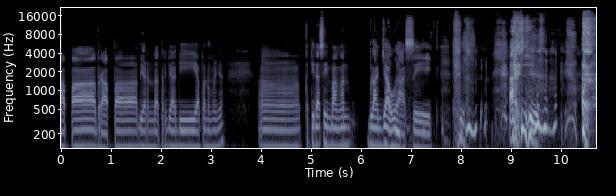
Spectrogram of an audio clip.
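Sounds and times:
speech: 0:00.0 - 0:10.7
harsh coughs: 0:09.0 - 0:10.7.

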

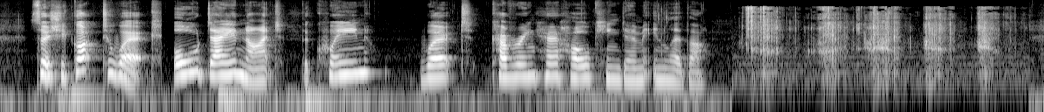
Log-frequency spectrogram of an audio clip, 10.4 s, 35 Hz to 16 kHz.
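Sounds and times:
speech: 0:00.4 - 0:07.1
noisy chewing of chicken with the mouth open: 0:07.3 - 0:10.4.

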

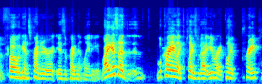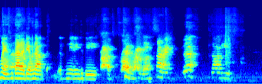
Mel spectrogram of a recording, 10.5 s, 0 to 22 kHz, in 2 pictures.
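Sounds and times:
speech: 0:00.2 - 0:10.0
dog barking loudly: 0:07.2 - 0:08.3.

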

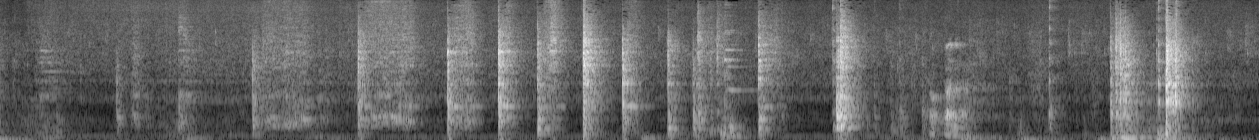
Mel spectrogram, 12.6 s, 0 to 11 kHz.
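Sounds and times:
chopped onions frying and sizzling in a pot: 0:00.0 - 0:12.5
utensil scraping and stirring against a pot: 0:00.3 - 0:09.3.

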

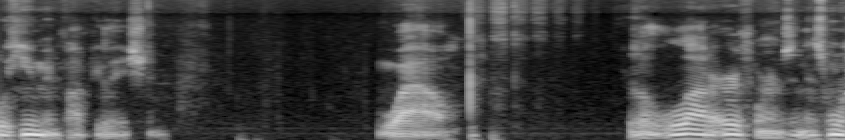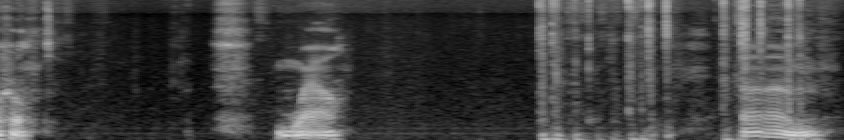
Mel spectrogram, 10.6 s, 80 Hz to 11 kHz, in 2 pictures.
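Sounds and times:
speech: 0:00.0 - 0:01.2, 0:02.4 - 0:03.3, 0:03.9 - 0:05.7, 0:06.6 - 0:07.5, 0:08.6 - 0:09.0, 0:09.9 - 0:10.5
typing on a computer keyboard: 0:08.6 - 0:10.4.

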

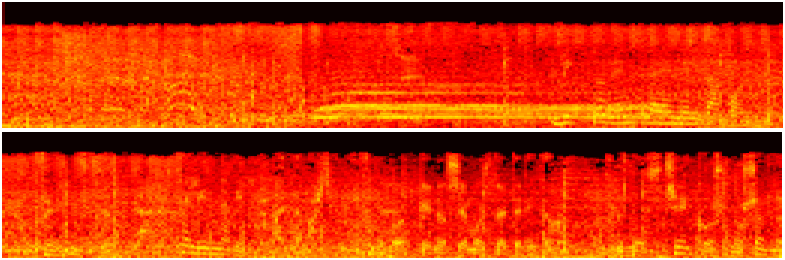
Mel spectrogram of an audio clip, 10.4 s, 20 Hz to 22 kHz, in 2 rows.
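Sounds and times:
train rumbling and rattling coming to a stop at station: 0:00.0 - 0:10.3
speech: 0:04.1 - 0:10.3.

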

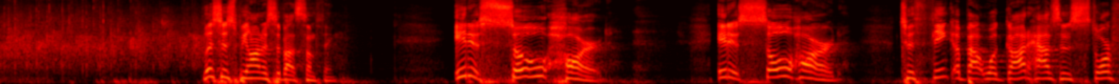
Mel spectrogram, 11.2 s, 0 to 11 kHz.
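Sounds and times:
audience applause: 0:00.0 - 0:02.6
speech: 0:02.0 - 0:03.4, 0:04.6 - 0:06.1, 0:07.2 - 0:11.1.

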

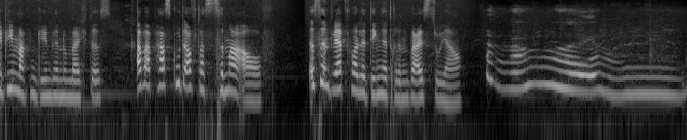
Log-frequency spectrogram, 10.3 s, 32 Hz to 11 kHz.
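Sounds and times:
speech: 0:00.0 - 0:07.0
dog whining howl: 0:07.3 - 0:10.3.

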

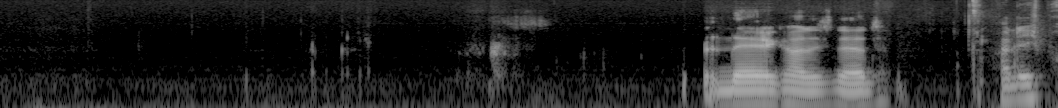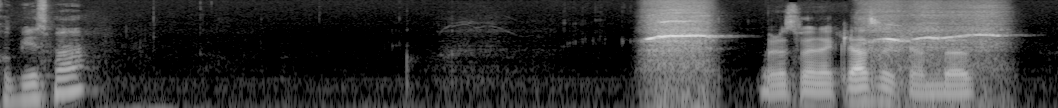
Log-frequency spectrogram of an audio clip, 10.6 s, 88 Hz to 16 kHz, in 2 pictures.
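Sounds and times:
speech: 0:03.5 - 0:05.8, 0:09.2 - 0:10.4
shrill whistle blown with fingers in the mouth: 0:08.4 - 0:10.5.

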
